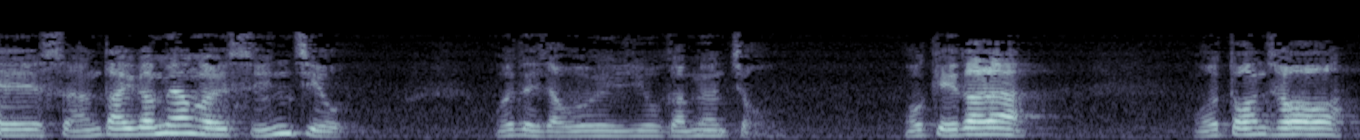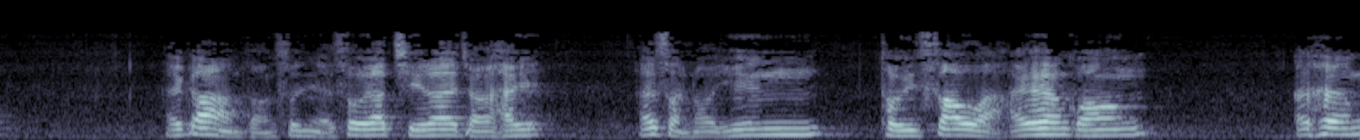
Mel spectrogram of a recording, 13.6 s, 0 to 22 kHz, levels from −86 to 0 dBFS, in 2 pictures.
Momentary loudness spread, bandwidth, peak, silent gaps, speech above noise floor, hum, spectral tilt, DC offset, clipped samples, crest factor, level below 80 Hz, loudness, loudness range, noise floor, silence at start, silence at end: 14 LU; 8.4 kHz; -4 dBFS; none; 32 dB; none; -5 dB/octave; under 0.1%; under 0.1%; 22 dB; -70 dBFS; -25 LUFS; 4 LU; -56 dBFS; 0 s; 0 s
